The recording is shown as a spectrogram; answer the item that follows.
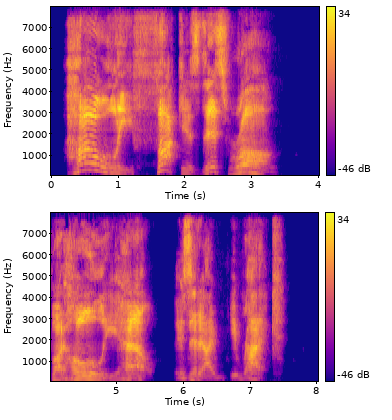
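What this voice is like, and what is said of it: Imitates another person's voice. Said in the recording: “best Gilbert Gottfried impression I've ever done ... I didn't force it too hard ... getting it into my nose a little bit ... you're missing that really high pitch ... I'm missing the nasal”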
